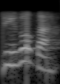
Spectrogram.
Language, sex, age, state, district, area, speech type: Hindi, female, 30-45, Bihar, Begusarai, rural, conversation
